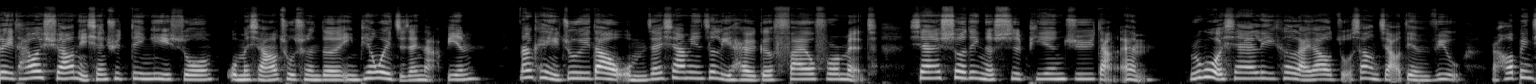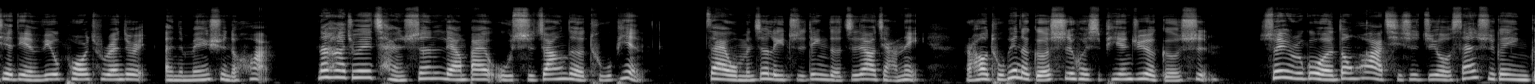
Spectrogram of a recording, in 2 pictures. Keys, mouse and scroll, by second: 14.0-22.8 drag.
